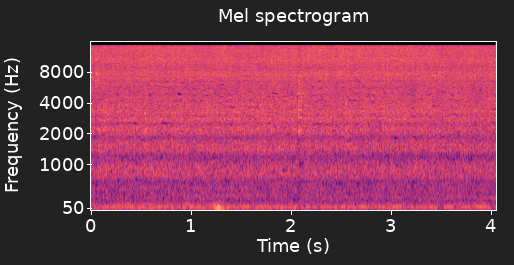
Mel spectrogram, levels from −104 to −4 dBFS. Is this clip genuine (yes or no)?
yes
